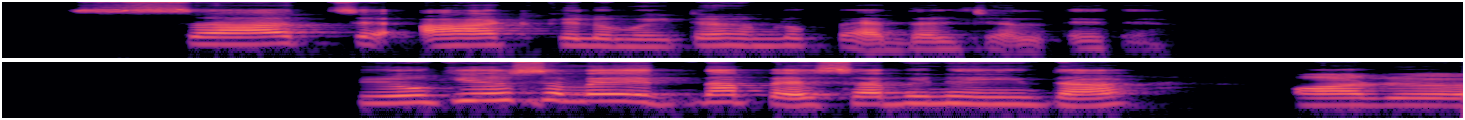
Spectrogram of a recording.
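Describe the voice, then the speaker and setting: A woman speaks with long, frequent pauses. Her loudness swings widely. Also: fairly high pitch for a woman. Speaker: radio announcer and journalist. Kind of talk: interview answer.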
